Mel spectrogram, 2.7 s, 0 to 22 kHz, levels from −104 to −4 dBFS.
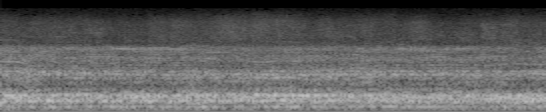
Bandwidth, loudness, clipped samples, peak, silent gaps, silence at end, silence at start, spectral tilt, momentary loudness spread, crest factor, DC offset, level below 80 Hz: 16 kHz; -34 LUFS; under 0.1%; -22 dBFS; none; 0 s; 0 s; -4.5 dB/octave; 2 LU; 12 dB; 0.2%; -70 dBFS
